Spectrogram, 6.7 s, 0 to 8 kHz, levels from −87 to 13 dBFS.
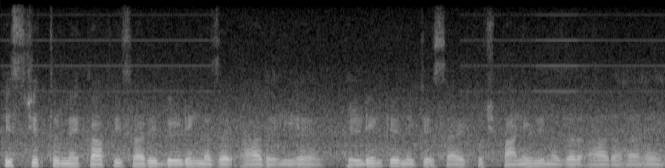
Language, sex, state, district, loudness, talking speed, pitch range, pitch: Hindi, male, Chandigarh, Chandigarh, -19 LUFS, 190 wpm, 100-120 Hz, 105 Hz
